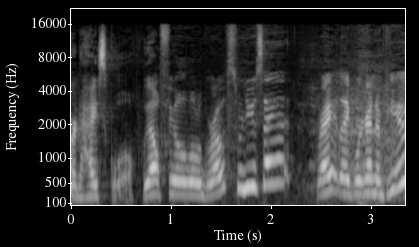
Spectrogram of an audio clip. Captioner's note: laughter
